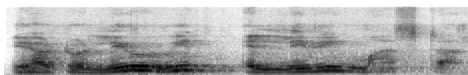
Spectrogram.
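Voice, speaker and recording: A man's voice: medium pitch, expressive, moderate pace, dark tone. An echoing, roomy recording carries a man's mid-range voice with an Indian accent. He speaks as a swami teaching scripture, conversational in tone, leaning on and stretching key phrases for emphasis. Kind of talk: spiritual discourse expounding scripture. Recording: roomy, echoing hall sound.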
